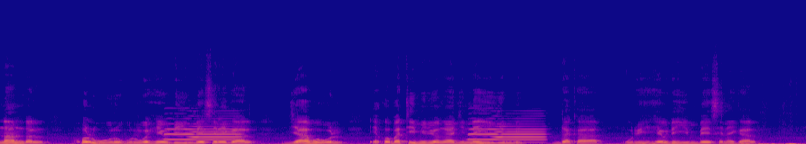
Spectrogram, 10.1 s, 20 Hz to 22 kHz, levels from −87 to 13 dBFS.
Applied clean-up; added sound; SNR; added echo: none; Wind instrument, woodwind instrument; 8 dB; none.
